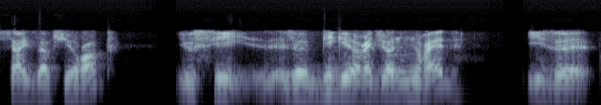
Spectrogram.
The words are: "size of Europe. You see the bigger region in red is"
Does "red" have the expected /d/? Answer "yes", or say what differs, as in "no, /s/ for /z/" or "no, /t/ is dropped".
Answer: yes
